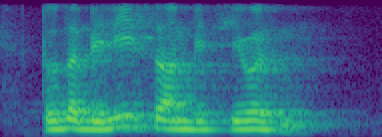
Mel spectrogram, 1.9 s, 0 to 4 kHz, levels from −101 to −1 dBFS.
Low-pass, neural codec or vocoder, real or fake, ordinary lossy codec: 3.6 kHz; none; real; none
